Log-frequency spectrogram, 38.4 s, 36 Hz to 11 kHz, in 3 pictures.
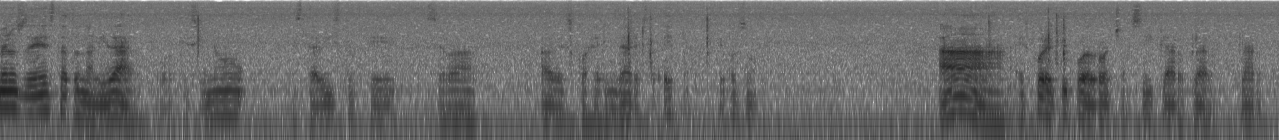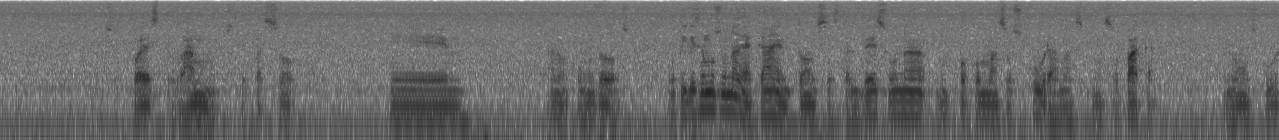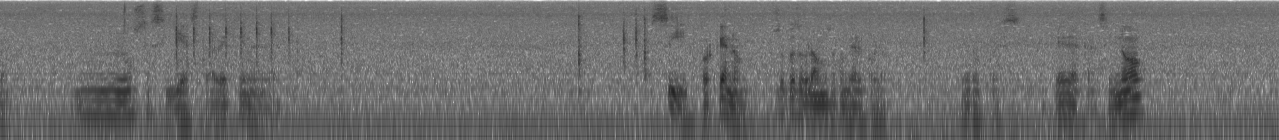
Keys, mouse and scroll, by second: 2.5-5.9 shift+drag, 6.5 ctrl+z, 7.5-10.1 shift+drag, 10.6 ctrl+z, 11.8 click, 14.1 click, 16.0 click, 17.9 click, 19.3-25.5 drag, 25.7 click, 27.4 d, 29.4-31.6 shift+drag, 32.0 ctrl+z, 33.0 click, 33.7 click, 35.4-38.3 shift+drag.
